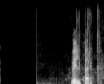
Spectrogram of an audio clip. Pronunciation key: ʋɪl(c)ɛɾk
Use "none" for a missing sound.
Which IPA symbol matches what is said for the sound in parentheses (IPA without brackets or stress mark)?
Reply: p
